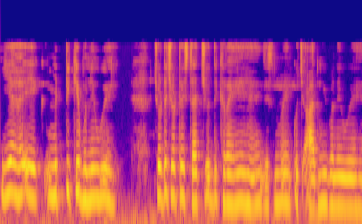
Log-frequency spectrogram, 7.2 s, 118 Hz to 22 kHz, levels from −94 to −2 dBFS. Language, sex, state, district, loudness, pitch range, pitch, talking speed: Hindi, female, Uttar Pradesh, Jyotiba Phule Nagar, -17 LUFS, 185-230 Hz, 200 Hz, 150 wpm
